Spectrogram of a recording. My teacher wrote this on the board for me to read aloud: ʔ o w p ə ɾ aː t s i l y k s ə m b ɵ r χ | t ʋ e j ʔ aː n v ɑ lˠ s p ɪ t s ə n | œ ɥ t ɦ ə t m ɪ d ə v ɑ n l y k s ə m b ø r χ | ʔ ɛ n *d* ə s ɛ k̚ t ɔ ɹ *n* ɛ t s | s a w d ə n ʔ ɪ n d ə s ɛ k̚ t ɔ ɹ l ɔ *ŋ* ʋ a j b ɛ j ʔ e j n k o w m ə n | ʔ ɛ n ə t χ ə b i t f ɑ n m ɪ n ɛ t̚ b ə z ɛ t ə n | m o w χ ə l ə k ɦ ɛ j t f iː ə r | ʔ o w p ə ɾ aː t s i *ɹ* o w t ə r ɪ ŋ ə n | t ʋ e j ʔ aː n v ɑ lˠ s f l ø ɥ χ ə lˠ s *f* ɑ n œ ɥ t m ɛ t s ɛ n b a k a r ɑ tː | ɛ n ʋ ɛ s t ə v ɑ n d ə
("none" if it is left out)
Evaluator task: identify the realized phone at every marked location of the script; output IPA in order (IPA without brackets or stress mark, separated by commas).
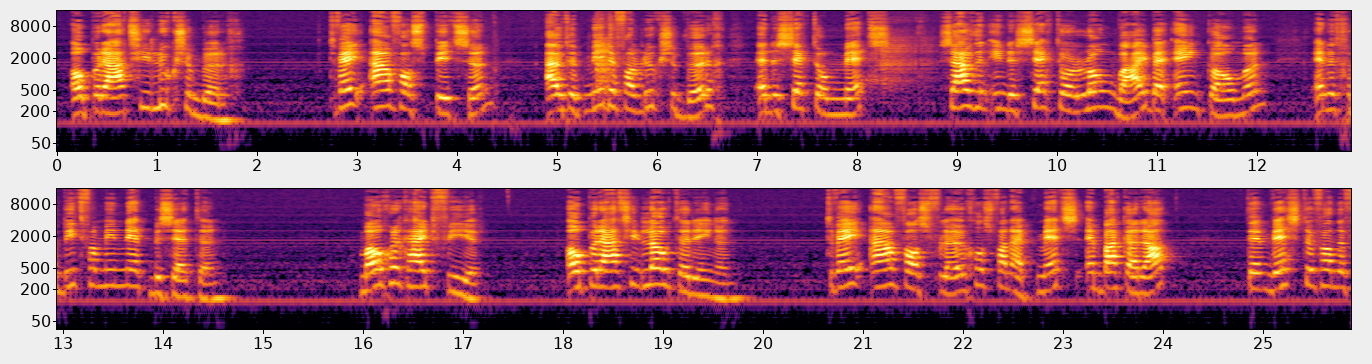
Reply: d, m, ŋ, l, f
